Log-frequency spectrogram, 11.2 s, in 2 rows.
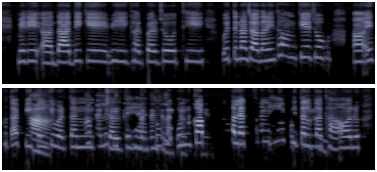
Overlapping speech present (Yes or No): Yes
